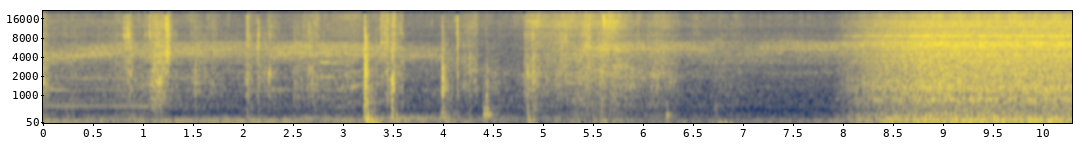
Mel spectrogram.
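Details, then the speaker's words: 2016 Nissan Titan XD Cummins diesel after a fuel filter change, primed twice: a few clicks, brief crank, fires and holds a steady smooth idle. Normal start. "so we primed it twice and cranked it up started right up"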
